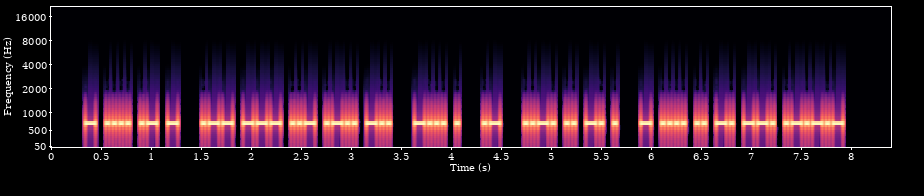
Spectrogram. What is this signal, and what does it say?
Morse code, heard as a keyed tone, about 34 wpm, 700 Hz. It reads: THAT WOULD BE A FINE THING.
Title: Sentences from Top 500 Words 35wpm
